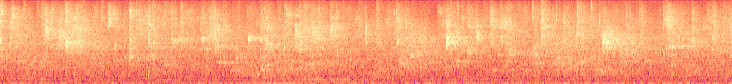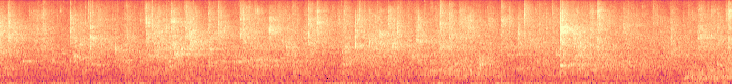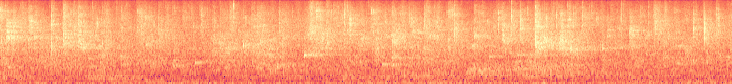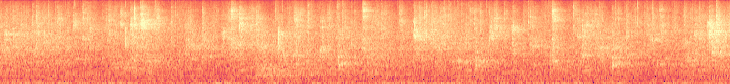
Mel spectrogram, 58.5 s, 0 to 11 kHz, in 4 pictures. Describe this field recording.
Intérieur de galerie de ce La Coupole, gouttes d'eau et ruissellement dans ces galeries de craie calcaire, à l'acoustique tout à fait particulière. Ces galléries sont pour certaine pas entièrement "coffrées de béton" à la fin de la seconde guerre mondiale. Original recording, sd mix pré6II avec 2xDPA4021 dans Cinela Albert ORTF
